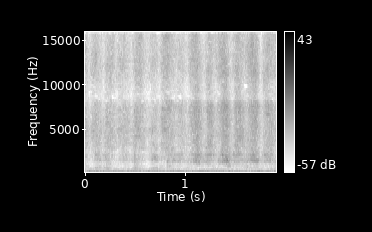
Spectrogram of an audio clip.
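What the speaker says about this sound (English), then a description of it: "you just want a nice, smooth sanding" Steady, fine-grained sanding with 400-grit sandpaper on a Guitar Hero guitar faceplate, a soft, even rubbing texture, close and continuous throughout with no voices.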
